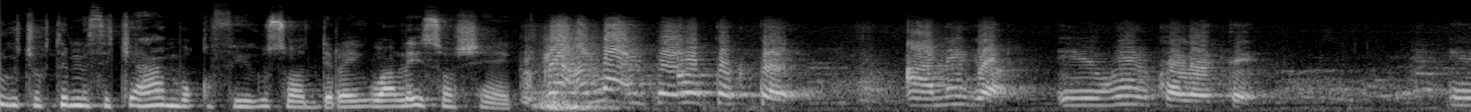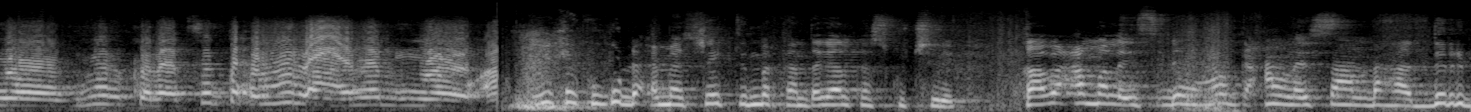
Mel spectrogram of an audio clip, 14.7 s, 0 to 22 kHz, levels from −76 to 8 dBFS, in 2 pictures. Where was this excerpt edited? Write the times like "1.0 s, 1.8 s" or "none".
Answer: 2.6 s, 9.8 s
